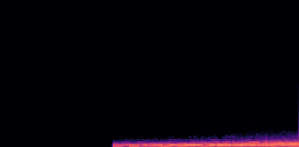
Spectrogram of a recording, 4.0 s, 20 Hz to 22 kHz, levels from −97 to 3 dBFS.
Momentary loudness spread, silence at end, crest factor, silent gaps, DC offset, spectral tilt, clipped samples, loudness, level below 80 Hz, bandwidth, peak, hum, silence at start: 12 LU; 0 s; 14 dB; none; under 0.1%; -9 dB/octave; under 0.1%; -29 LUFS; -80 dBFS; 1.6 kHz; -14 dBFS; none; 1.5 s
